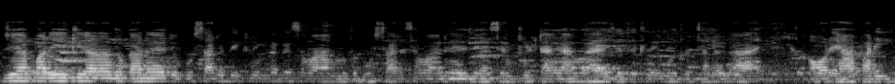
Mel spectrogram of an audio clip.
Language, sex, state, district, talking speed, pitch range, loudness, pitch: Hindi, male, Bihar, Vaishali, 220 wpm, 130-145 Hz, -20 LUFS, 135 Hz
